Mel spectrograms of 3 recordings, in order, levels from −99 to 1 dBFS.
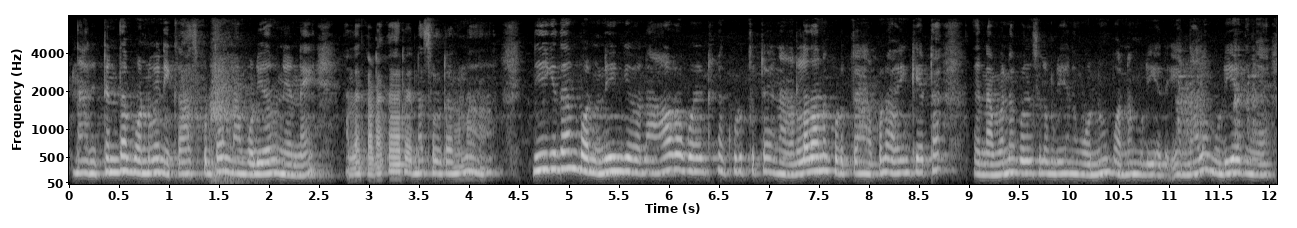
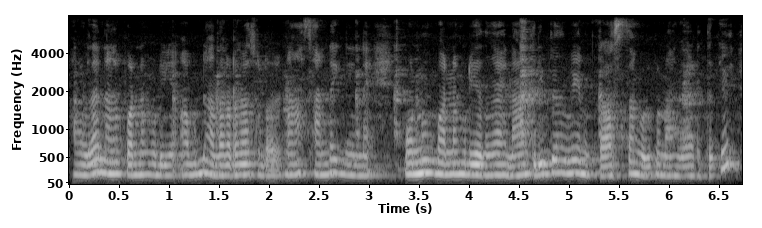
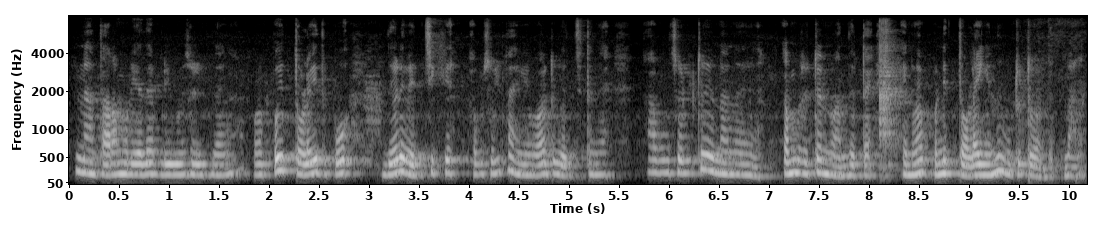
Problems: low volume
